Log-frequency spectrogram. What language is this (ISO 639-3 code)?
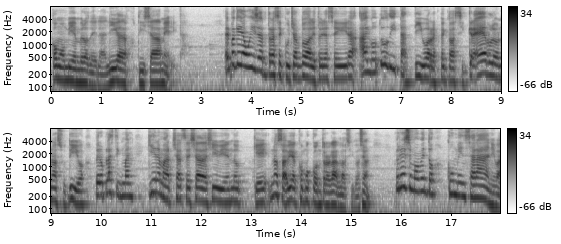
spa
